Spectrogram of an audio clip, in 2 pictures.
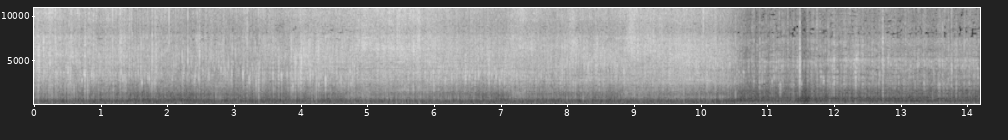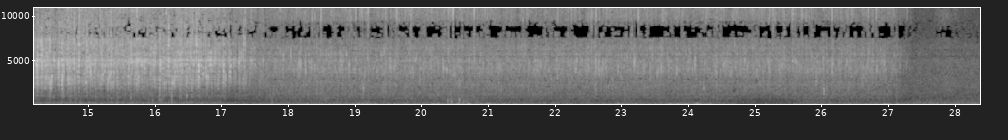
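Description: Food frying in a hot pan: a loud crackling sizzle that drops off sharply about ten seconds in, then settles to a quieter sizzle that fades further near the end.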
